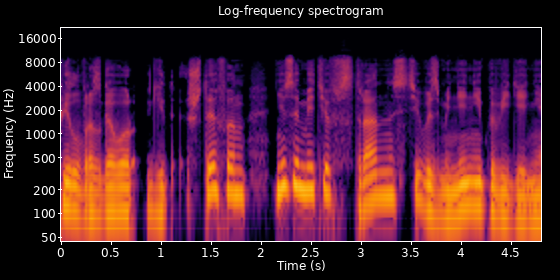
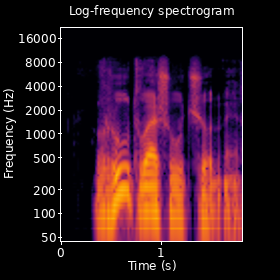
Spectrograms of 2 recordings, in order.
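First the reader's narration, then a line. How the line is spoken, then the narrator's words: Calm interruption. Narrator (Russian): спокойно перебил его фон Арнсберг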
